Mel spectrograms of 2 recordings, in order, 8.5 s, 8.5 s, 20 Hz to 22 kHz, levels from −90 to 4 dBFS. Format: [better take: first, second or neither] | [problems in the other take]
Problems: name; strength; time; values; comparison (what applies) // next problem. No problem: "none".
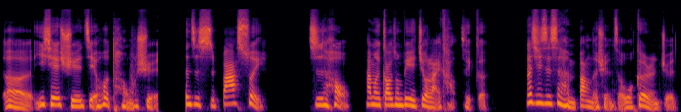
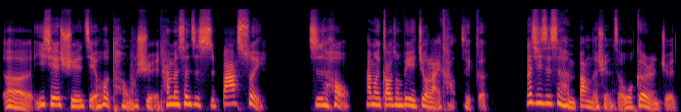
second | audio cutting out; at 2 s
